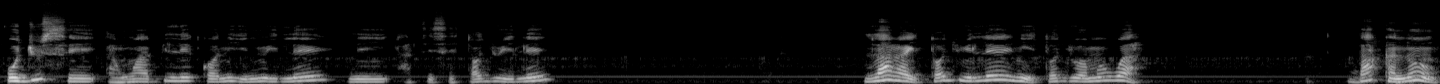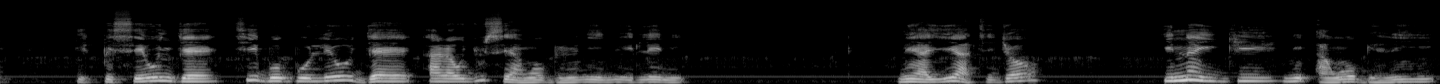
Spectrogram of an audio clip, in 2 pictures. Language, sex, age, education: Yoruba, male, 30-45, tertiary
